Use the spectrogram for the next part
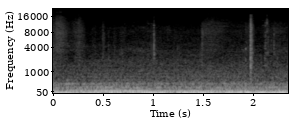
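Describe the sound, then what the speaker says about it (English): A truck drives out of a port parking lot after passing through customs, its engine rumbling steadily and close throughout, with a couple of brief higher clicks or clunks from the cab and no talk. "We are in the truck with our luggage through customs and"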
